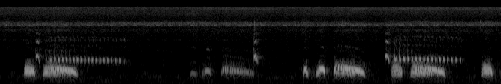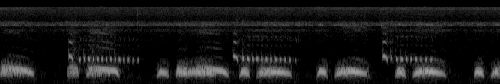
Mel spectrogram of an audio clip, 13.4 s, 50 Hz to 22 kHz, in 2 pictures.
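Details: Cooing spotted dove decoy from Kon Tum, Vietnam, 23 September 2018, delivering dense runs of hollow coos, with a higher, thin whistled note sounding alongside several of the phrases.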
